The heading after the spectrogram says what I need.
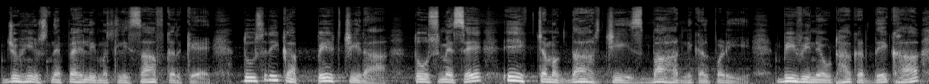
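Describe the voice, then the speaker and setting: Husky male storyteller in heavy reverb. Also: fairly low pitch, a little slow, hardly any pauses. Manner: expressive, emphatic storytelling. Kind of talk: dramatic scripted moral story narration. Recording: long hall-like reverb.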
